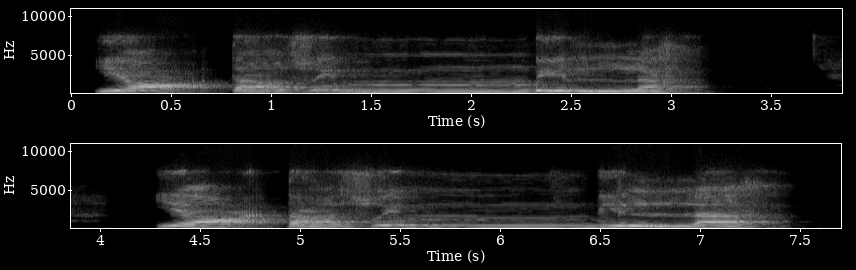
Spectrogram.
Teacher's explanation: Huruf ikhfa syafawi hanya satu, yaitu ba. Dan yaitu cara melafalkannya itu dengan menyembunyikan sebutan mim sakinah beserta dengung 2 harokat.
